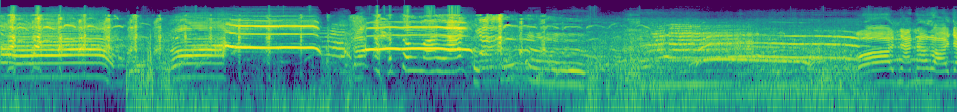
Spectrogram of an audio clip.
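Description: A young man screams loudly and long at close range.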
